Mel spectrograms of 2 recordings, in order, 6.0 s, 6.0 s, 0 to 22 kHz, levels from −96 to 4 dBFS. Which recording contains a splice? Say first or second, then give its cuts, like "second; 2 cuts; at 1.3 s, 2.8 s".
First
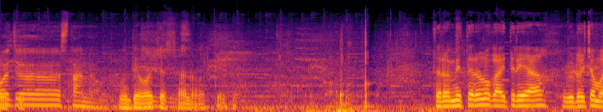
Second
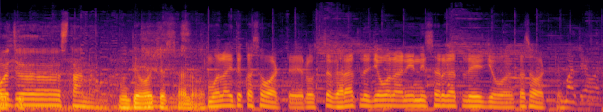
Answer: second; 1 cut; at 2.1 s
